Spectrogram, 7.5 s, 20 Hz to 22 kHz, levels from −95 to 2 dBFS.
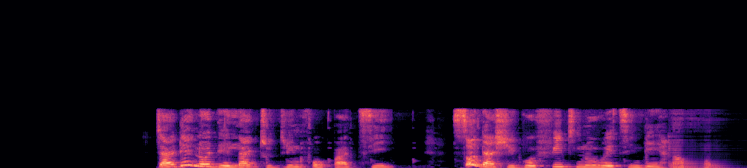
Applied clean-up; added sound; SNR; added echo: neural mask model DeepFilterNet 3.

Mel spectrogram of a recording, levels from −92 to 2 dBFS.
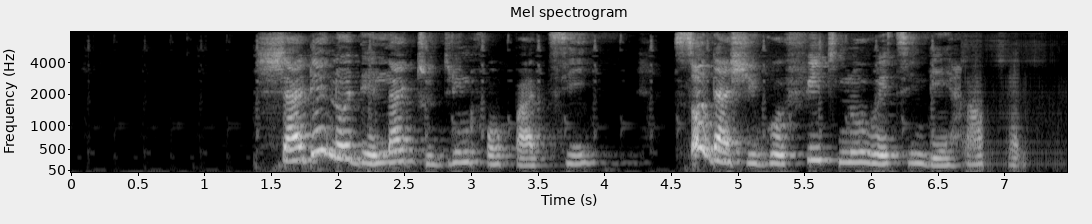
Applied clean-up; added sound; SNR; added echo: neural separator model SepFormer DNS4.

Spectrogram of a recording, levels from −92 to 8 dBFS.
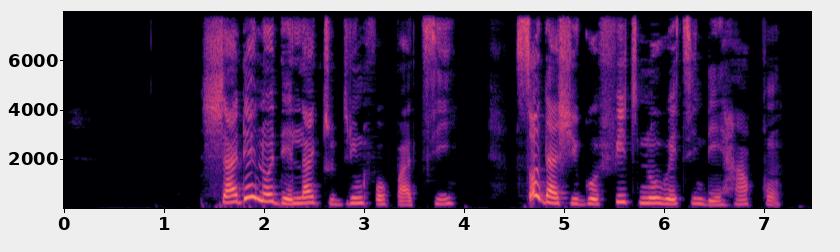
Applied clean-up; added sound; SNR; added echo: none; none; none; none.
